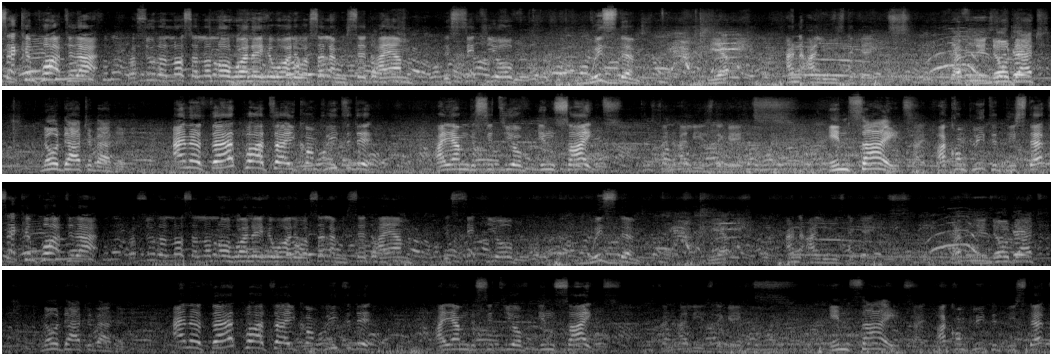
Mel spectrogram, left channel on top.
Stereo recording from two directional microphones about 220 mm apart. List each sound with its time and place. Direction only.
0.0 s a man's voice: 10° left (ahead or behind)
7.9 s a man's voice: 15° left (ahead or behind)
9.6 s speech: 50° left (ahead or behind)
12.2 s a man's voice: 15° left (ahead or behind); by 16.4 s 5° right (ahead or behind)
18.8 s speech: 45° left (ahead or behind)
19.8 s a man's voice: 15° left (ahead or behind)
